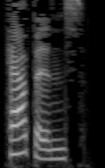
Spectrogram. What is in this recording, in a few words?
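"happens", British English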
